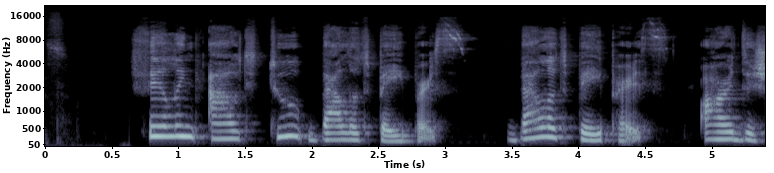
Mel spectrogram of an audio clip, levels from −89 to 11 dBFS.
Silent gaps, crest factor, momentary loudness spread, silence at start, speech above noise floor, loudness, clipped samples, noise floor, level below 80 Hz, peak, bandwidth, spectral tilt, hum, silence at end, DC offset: 0.51-0.55 s; 16 dB; 12 LU; 0.05 s; 29 dB; -25 LUFS; under 0.1%; -54 dBFS; -74 dBFS; -8 dBFS; 14 kHz; -4.5 dB/octave; none; 0 s; under 0.1%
